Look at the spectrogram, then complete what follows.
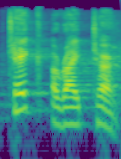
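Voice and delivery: slow, low robotic sat-nav voice; GPS voice. Retold or imitated. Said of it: "the car went".

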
